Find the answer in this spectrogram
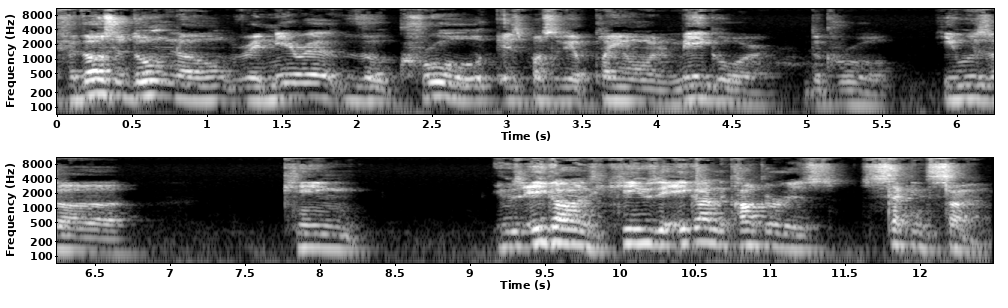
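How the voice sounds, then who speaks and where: A somewhat breathy man speaks at a fairly slow pace amid audible room echo. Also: ordinary pitch variation. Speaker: youtuber discussing a tv series. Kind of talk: casual commentary to camera. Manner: halting, many fillers.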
